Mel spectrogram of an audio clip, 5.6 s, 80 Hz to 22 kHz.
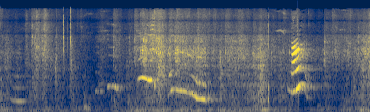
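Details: Vizsla puppies, eleven in the litter, playing at 3 am in a kennel: thin whining whimpers rising and falling, one sharp high yelp near the end, with rustling in the background.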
